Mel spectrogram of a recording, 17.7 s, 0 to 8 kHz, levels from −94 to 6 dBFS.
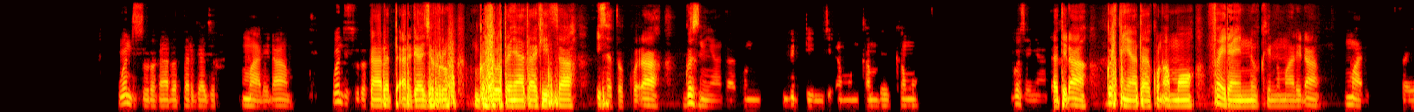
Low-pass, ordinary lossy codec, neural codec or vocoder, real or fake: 7.2 kHz; AAC, 48 kbps; none; real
